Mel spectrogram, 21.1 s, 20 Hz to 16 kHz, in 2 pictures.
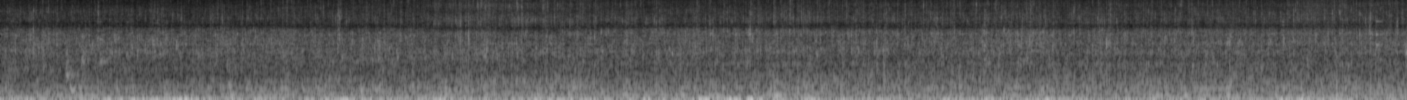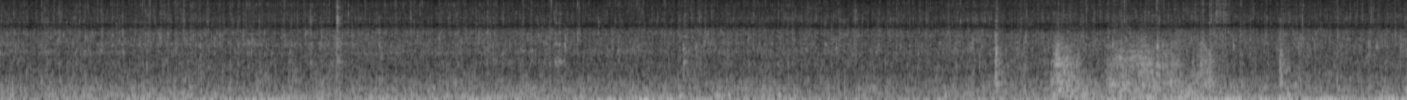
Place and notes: diekirch, antoniusstroos, fountain
Another fountain with a group of donkey figures. Here some parts of the metal figures like legs or ears can be moved.
international village scapes - topographic field recordings and social ambiences
Diekirch, Luxembourg, August 2011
